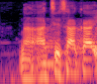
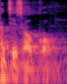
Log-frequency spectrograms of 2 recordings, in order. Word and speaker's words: Ajisaka: Ajisaka ini asli Jawa membacanya memang Aji Saka bukan Aji Soko karena sastra Jawa mengenal vokal O ini setelah abad ke-15 karena adanya pengaruh-pengaruh sastra Arab jadi sastra Jawa sebelumnya tidak mengenal vokal o mengenal tapi vokal O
